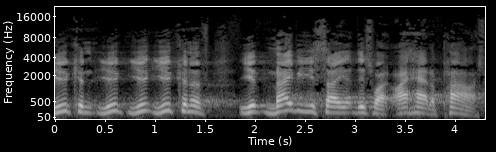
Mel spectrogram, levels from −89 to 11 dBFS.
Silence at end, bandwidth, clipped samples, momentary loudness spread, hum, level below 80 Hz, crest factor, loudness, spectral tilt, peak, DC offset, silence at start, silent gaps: 0 s; 15.5 kHz; under 0.1%; 5 LU; none; -68 dBFS; 20 dB; -24 LUFS; -5 dB/octave; -4 dBFS; under 0.1%; 0 s; none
